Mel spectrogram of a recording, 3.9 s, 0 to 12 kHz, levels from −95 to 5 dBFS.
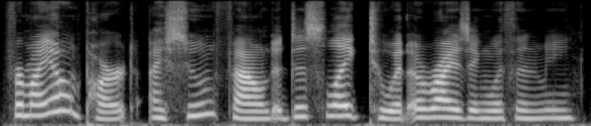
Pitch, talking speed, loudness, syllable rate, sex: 240 Hz, 215 wpm, -18 LUFS, 5.1 syllables/s, female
